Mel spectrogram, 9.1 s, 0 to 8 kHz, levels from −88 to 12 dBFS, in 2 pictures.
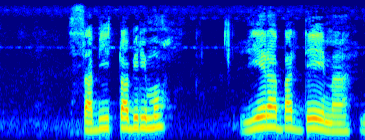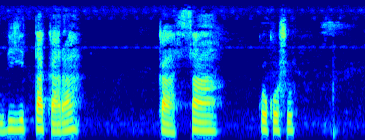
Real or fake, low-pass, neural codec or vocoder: real; 7.2 kHz; none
